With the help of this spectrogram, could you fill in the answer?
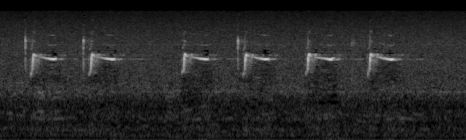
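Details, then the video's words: Common tailorbird, an Indian bird, gives sharp, high chirps in quick pairs, about two per second, each ending in a thin whistled note. "SOUND of Common Tailorbird"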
